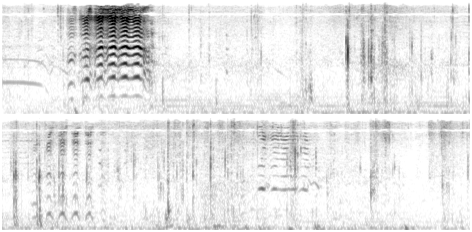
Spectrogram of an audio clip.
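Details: A young pygmy goat playing on a farm in Knoxville, Tennessee, USA gives a loud, quavering bleat, followed by quieter rustling and shuffling.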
